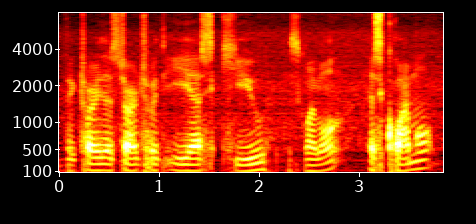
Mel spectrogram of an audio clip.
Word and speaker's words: Esquimalt: Do you know how to pronounce the part of Victoria that starts with ESQ? Esquimalt? Esquimalt? Esquimpton?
